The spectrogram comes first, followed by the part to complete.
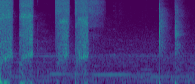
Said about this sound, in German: Ich schlüpfe in meinen äh, Kampfanzug, äh, setze mir den Vape-Gasmaskenhelm auf und überprüfe mal kurz, ob überall Dampf rauskommt aus all meinen Membranen an die Hände und an die Füße.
